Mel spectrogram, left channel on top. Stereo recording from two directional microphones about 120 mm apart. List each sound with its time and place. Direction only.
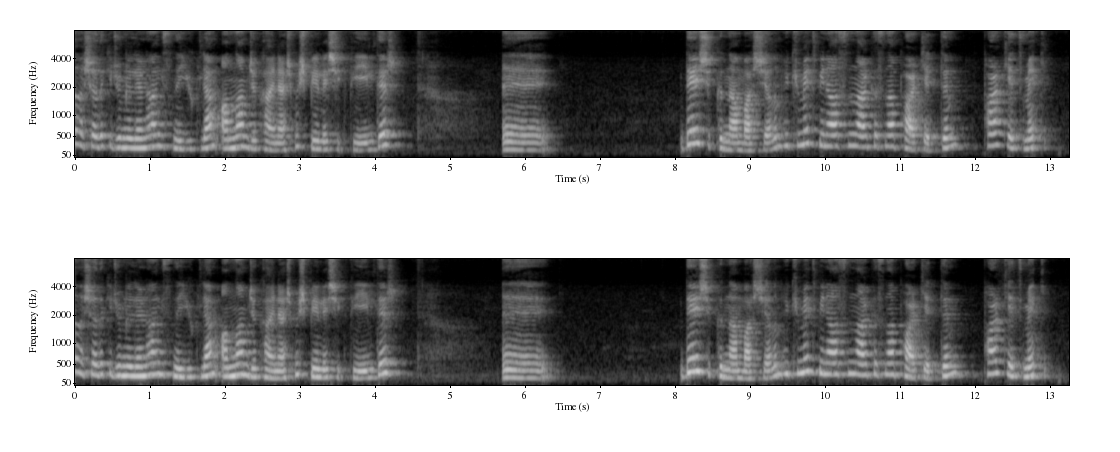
0.0 s a woman's voice: 40° right (ahead or behind)
5.6 s a woman's voice: 35° right (ahead or behind)
8.1 s a woman's voice: 40° right (ahead or behind)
